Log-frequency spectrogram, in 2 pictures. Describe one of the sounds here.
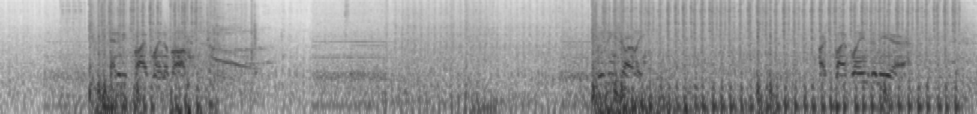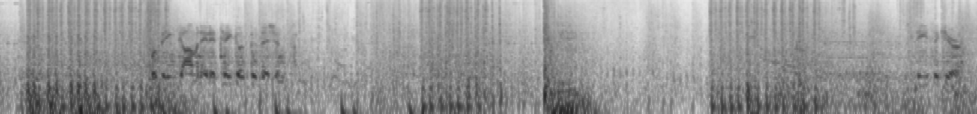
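Rapid gunfire from a machine gun rattles in bursts.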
